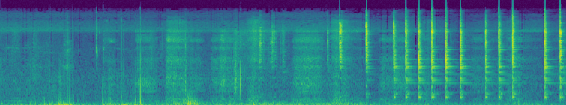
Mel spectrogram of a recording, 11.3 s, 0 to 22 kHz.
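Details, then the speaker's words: Hammer blows driving a steering head bearing race into a 1996 Suzuki RM250 frame land about twice a second; the pitch turns deep, solid and ringing at the end, showing the race is fully seated. "But when it found home, when it's seated all the way, as we call it, hear the pitch change. Donk, donk, donk, donk, donk, donk, bang, bang, bang. Real deep, real solid. That tells you that you're all the way in."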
